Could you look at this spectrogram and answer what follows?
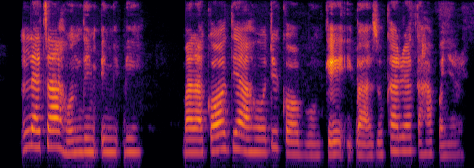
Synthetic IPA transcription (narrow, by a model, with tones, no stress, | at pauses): n̩˦le˦ta˦a˦ɦʊ˨n̩˦dɪ˦m̩˦k͡pi˦mi˦k͡pi˦ | ma˨na˨kɔ˦dɪ˦a˦ɦʊ˦dɪ˦kɔ˨bʊ˨ŋ̩˨ke˦i˨k͡pa˨a˨zʊ˨ka˦ɾɪ˦a˦ka˨ɦa˦kʷe˨ɲe˨ɾe˨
